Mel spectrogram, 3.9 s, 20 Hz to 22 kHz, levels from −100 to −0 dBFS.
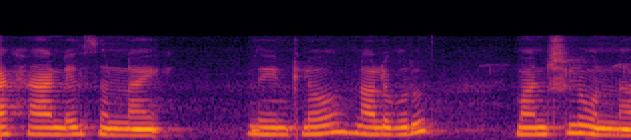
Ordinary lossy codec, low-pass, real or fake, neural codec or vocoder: none; none; real; none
